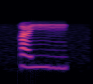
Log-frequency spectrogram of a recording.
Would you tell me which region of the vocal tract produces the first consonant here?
uvula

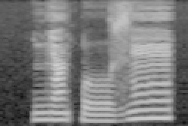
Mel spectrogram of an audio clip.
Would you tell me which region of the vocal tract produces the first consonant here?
palate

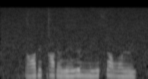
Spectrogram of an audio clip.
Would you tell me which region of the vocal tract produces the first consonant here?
velum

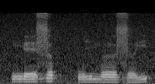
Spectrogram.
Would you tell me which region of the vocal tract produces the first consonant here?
velum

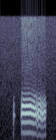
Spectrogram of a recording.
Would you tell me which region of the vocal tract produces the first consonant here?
throat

